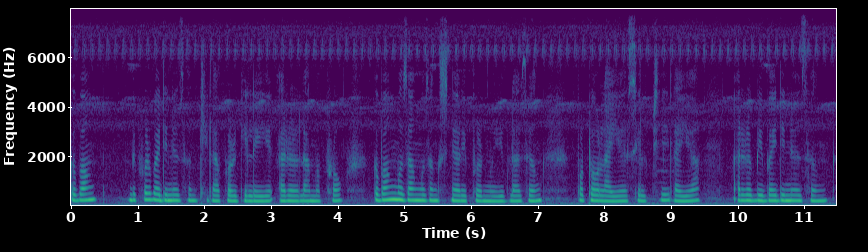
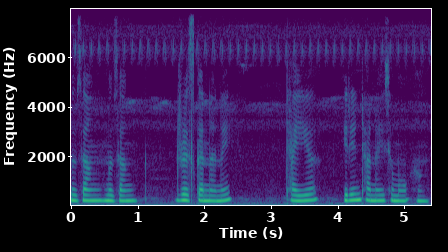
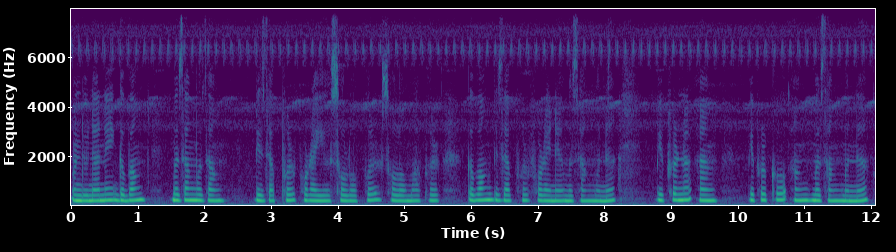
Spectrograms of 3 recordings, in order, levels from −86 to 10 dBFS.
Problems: none marked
